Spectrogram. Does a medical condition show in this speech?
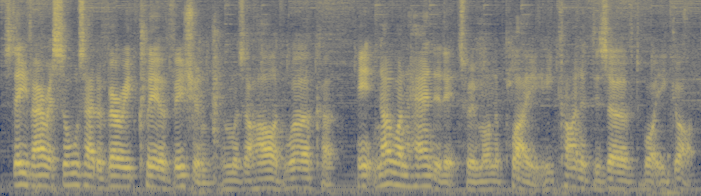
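No.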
